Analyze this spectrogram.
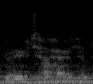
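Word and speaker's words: Ruthard: It's like Rutherford, but it's pronounced Rootard.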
